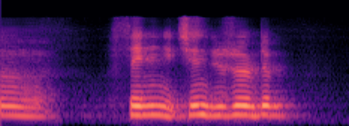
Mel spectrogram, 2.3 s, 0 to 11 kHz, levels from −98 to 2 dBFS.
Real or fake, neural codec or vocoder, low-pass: fake; codec, 16 kHz, about 1 kbps, DyCAST, with the encoder's durations; 7.2 kHz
